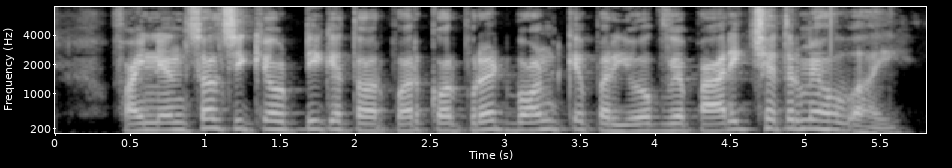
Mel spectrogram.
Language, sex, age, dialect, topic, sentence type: Magahi, male, 25-30, Central/Standard, banking, statement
